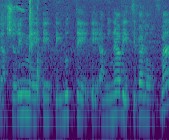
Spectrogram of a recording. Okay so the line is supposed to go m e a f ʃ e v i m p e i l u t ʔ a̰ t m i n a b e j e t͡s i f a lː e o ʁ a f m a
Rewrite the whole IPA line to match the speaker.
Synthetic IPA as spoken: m e a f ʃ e ʁ i m p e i l u t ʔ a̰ m i n a v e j e t͡s i v a l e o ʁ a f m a

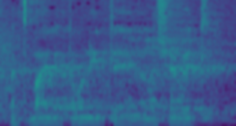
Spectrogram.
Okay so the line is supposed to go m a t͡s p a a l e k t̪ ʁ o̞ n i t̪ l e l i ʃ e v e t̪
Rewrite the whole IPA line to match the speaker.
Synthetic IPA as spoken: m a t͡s b a e l e k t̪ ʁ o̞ n i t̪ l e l a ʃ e v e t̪

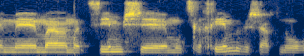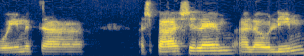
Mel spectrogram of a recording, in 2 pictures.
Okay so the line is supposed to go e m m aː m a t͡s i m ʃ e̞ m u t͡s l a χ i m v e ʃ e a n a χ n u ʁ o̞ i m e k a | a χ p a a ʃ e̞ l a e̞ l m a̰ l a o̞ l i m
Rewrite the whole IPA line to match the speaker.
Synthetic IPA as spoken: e m m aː m a t͡s i m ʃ e̞ m u t͡s l a χ i m v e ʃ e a n a χ n u ʁ o̞ i m e t a | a ʃ p a a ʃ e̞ l a e̞ m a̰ l a o̞ l i m

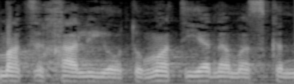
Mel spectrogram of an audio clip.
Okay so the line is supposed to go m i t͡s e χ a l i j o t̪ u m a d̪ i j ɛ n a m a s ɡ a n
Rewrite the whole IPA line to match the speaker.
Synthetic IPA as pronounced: m a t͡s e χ a l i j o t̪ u m a t̪ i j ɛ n a m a s k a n

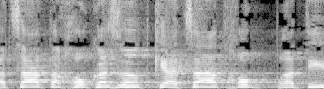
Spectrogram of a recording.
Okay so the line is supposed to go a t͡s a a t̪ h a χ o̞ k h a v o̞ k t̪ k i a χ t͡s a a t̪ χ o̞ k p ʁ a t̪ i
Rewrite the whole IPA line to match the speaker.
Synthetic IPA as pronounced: a t͡s a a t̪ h a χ o̞ k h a z o̞ t̪ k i a t͡s a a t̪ χ o̞ k p ʁ a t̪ i

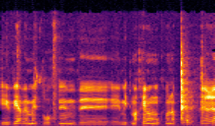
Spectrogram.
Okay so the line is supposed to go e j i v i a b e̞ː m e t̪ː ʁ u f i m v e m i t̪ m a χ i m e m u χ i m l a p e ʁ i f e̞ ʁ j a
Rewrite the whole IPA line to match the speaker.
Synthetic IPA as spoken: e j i v i a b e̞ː m e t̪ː ʁ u f i m v e m i t̪ m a χ i m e m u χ i m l a p e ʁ i f e̞ ʁ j a

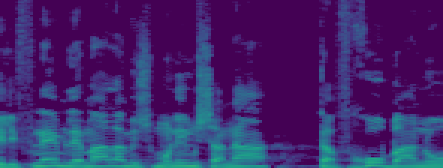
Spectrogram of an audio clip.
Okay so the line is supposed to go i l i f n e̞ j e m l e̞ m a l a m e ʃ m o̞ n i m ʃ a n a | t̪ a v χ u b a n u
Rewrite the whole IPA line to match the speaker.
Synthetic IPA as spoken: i l i f n e̞ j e m l e̞ m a l a m i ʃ m o̞ n i m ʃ a n a | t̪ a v χ u b a n u

